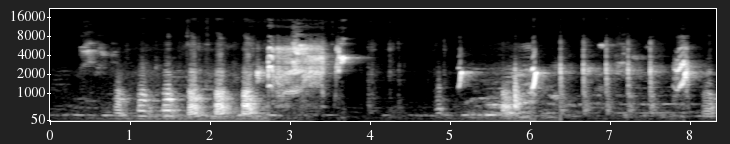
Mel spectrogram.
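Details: Crystal-eyed Javan myna singing in the very strong, loud tribal style: harsh raspy bursts and squawks, then sharp rising whistled notes repeated about every second.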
